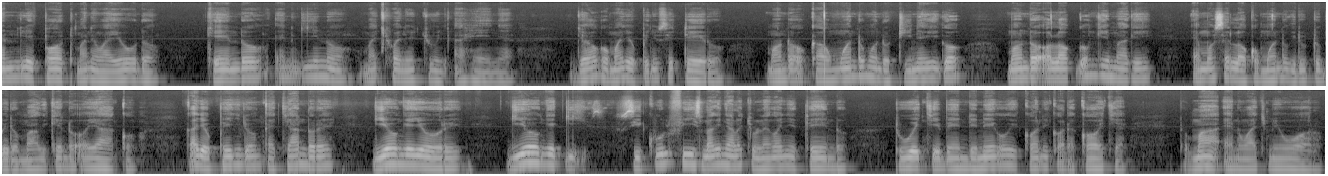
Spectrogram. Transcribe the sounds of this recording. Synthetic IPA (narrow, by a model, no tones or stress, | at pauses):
ɛnlɪpɔtmanɛwajʊdɔ | kʰendoɛ̰nɡino | mʔa̰t͡ʃwaɲot͡ʃuɲaɦeɲa | d͡ʒɔɡɔmad͡ʒɔpiɲoseteɾo | mɔndɔɔ̰kawmwandomɔndɔtineɡɪɡɔ | mɔndɔʔɔ̰lɔk̚ɡɔŋɡɪmaɡɪ | ɛ̰mɔsɛlɔkɔmwandoɡɪdutobedomaɡɪkendo̰ʔɔ̰jakɔ | ka̰d͡ʒɔpiɲdoŋkat͡ʃandɔɾɛ | ɡɪoŋɡejoɾe | ɡɪoŋɡe | sikulfismaɡɪɲalɔt͡ʃʊlnɛɡɔɲet̪endo | tuwet͡ʃebendeneɡoɡɪkɔnɪkɔ̰da̰kɔt͡ʃa | tɔ̰maʔɛ̰nwat͡ʃmɪwɔɾɔ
